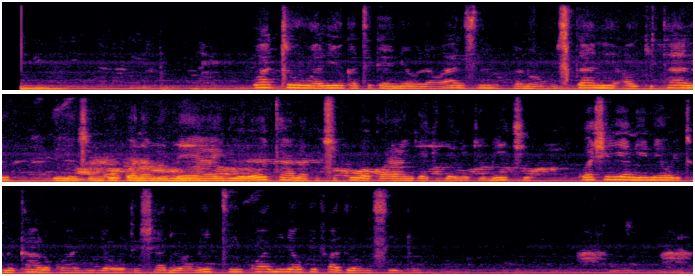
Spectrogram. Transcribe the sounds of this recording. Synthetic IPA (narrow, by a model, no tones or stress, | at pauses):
watuwaliɔkatikaɛnɛɔlawazimfanɔwaɓustaniaukitalu | imɛzuŋɡukwanamimɛailijɔɔtanakut͡ʃukuakwaɾaŋɡijakiʄanikiɓit͡ʃi | kuat͡ʃilianiɛnɛɔlitumikalɔkwaːʄilijauɔtɛʃaʄiwamitikwaːʄilijauhifaðiwamisitu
